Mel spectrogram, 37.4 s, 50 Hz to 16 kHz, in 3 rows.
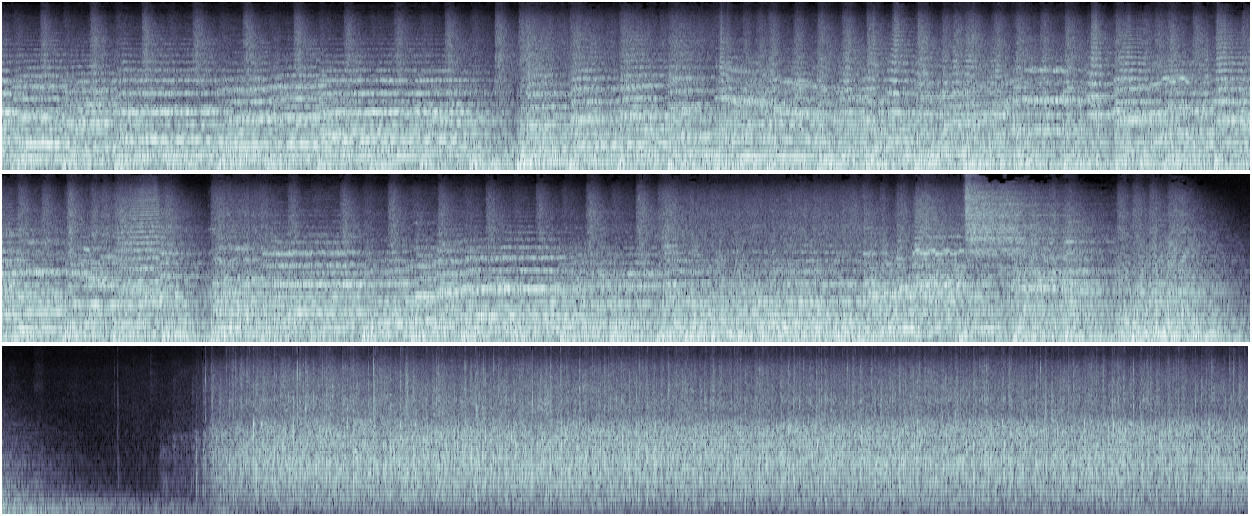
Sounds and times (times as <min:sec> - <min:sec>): Classical music: 0:00.0 - 0:26.8
Orchestra: 0:00.0 - 0:37.4.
